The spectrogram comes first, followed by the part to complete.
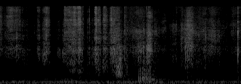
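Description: Paper tag sliding into a paper envelope pocket in a journal: a quick run of short paper rustles and scrapes.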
